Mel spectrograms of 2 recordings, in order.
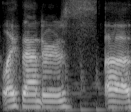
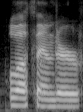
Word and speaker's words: Lathander: Also, I'd like to point out, because you have consistently pronounced it Lythander. Mm-hmm. It's L-A. It's Lythander. Lathander.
